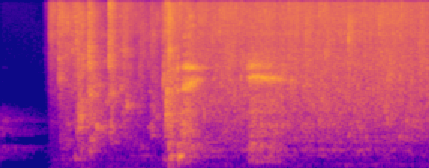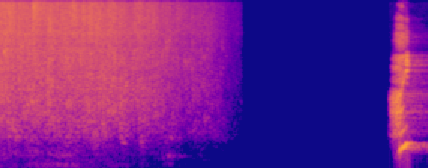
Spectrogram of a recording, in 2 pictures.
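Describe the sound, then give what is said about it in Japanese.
Water pours from a bath bucket over a child during a rinse, a steady splashing gush that lasts about six seconds with a couple of louder surges near the start, then stops. “このお風呂の桶を使って。気持ちよか？もう一回流すよ。”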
